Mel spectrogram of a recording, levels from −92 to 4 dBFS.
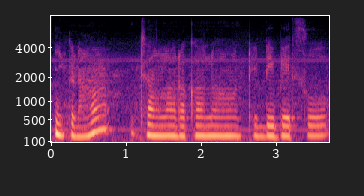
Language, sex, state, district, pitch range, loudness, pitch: Telugu, female, Andhra Pradesh, Annamaya, 185-200 Hz, -18 LUFS, 185 Hz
